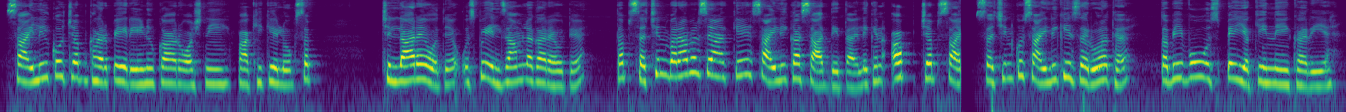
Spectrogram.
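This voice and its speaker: A woman's voice: on the high side, moderate pace. A woman casually retelling a TV serial episode and commenting on the characters as she goes. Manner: chatty, judges the characters as she tells. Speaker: TV serial recap narrator. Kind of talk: casual storytelling recap with comments.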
